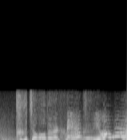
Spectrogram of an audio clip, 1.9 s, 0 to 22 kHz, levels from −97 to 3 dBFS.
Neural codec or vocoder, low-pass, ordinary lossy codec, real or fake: codec, 16 kHz, 0.5 kbps, X-Codec, HuBERT features, trained on general audio; none; none; fake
